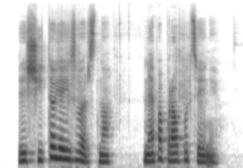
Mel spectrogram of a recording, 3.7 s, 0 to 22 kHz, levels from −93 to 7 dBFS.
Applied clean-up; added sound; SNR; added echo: neural mask model RNNoise.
